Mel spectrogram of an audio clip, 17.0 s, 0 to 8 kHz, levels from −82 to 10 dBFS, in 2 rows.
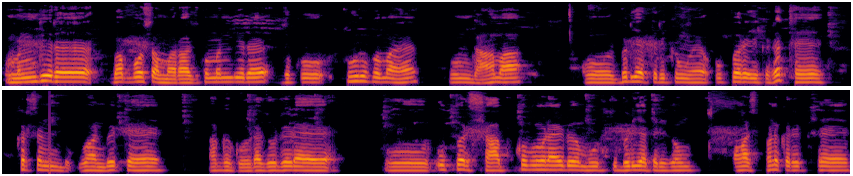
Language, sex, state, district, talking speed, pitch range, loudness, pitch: Rajasthani, male, Rajasthan, Churu, 140 wpm, 135-155 Hz, -16 LUFS, 145 Hz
